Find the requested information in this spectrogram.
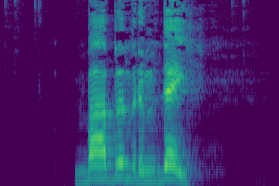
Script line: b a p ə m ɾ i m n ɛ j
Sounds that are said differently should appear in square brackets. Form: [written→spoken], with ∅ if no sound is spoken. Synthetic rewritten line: b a [p→b] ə m ɾ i m [n→d] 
